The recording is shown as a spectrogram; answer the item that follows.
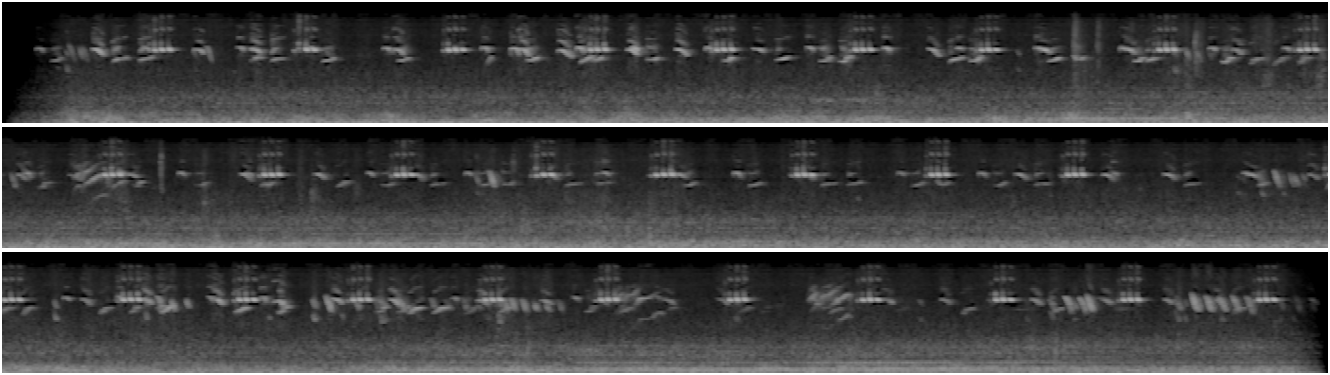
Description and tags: The sound of crickets and goldfinches in the sunflowers in late summer.
ambiance, birds, car, crickets, field-recording, goldfinch, insects, nature, summer, sunflowers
